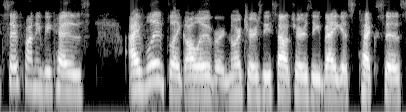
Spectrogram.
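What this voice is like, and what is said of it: Philadelphia accent. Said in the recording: “I just love your little accent. ... I'm from Philly.”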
